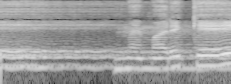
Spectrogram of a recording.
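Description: Sustained, chant-like humming drone of the naat's backing vocals, held on low steady notes that shift down in pitch about a second in. Near the end, a short rising sweep climbs in pitch.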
